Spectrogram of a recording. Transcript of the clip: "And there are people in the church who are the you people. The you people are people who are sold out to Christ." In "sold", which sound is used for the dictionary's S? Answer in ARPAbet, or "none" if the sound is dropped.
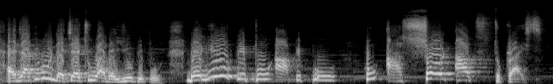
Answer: SH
